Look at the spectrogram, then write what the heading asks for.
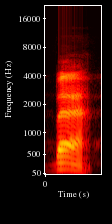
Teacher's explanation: Ba dari dua bibir ditekan, ba. Ini ta, ditekan juga tapi punya hams.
